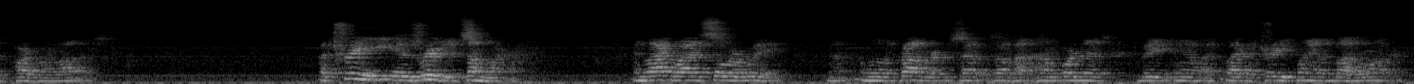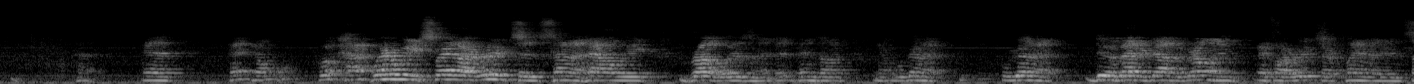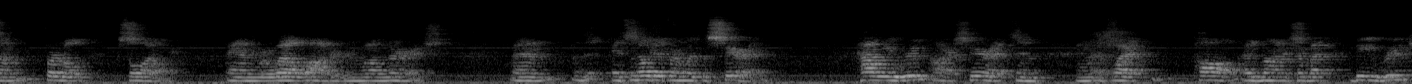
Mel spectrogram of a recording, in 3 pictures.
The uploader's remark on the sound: Preached at Briensburg UMC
